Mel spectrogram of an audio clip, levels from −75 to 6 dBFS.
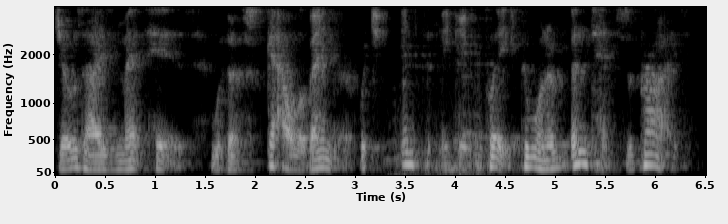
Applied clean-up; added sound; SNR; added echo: neural separator model SepFormer DNS4.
